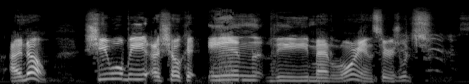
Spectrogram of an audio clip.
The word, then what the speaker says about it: Ahsoka: I always thought there's an H in there. Well, there's an H, but I think they... Oh, you don't pronounce it. It's a silent H.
